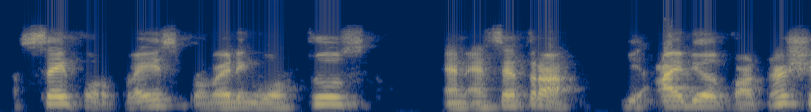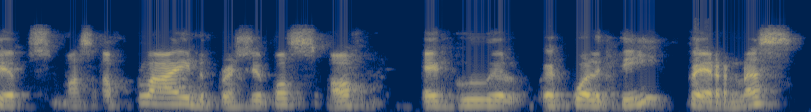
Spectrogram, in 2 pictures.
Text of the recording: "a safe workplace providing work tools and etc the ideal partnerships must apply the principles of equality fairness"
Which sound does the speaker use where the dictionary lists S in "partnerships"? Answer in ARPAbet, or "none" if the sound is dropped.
S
